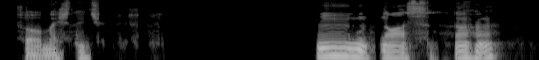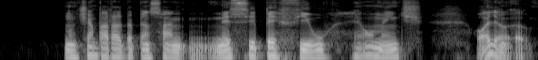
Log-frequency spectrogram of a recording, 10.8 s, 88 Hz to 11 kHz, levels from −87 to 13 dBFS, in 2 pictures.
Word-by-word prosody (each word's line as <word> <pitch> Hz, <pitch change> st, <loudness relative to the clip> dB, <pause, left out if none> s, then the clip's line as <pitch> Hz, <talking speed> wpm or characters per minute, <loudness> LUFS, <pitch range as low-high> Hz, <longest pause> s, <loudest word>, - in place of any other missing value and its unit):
Soou 70 Hz, -2 st, -5 dB
bastante 75 Hz, +6 st, -7 dB, 2.2 s
Hum, 115 Hz, -6 st, +2 dB
nossa! 95 Hz, -4 st, -3 dB, 0.2 s
Aham. 95 Hz, +3 st, -1 dB, 1.1 s
Não 100 Hz, 0 st, +4 dB
tinha 130 Hz, +6 st, -1 dB
parado 115 Hz, -3 st, +1 dB
pra 105 Hz, -, -1 dB
pensar 105 Hz, -1 st, 0 dB
hum, 95 Hz, -, +3 dB
nesse 110 Hz, +5 st, +2 dB
perfil 105 Hz, -4 st, +3 dB, 0.2 s
realmente. 110 Hz, -3 st, 0 dB, 0.5 s
Olha, -, -, +3 dB
eh -, -, -2 dB
105 Hz, 90 wpm, -25 LUFS, 95-115 Hz, 2.2 s, Não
